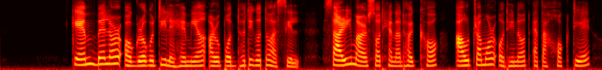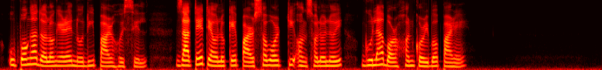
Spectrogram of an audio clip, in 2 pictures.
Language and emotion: Assamese, neutral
